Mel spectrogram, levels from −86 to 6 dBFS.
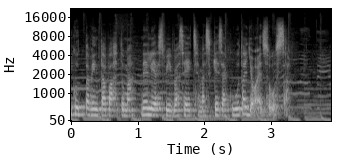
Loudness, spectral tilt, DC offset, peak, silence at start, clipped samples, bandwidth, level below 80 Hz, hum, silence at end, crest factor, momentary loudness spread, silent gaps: -24 LUFS; -3.5 dB/octave; under 0.1%; -10 dBFS; 0 s; under 0.1%; 18.5 kHz; -44 dBFS; none; 0 s; 14 dB; 9 LU; none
